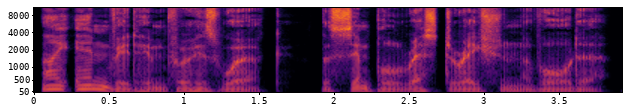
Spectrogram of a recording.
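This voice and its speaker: A man playing a weary, melancholy detective who narrates his case in a measured, solemn, reflective way, in the manner of a scripted radio drama. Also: extremely low pitch, huge pitch swings, a little mellow, slightly rough, no echo, clean studio sound, heavily acted. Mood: weary, resigned.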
